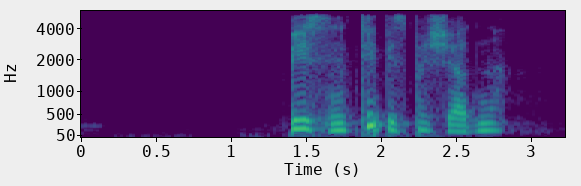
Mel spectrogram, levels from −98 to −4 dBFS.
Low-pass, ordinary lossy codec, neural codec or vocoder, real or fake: 5.4 kHz; none; codec, 16 kHz in and 24 kHz out, 0.4 kbps, LongCat-Audio-Codec, two codebook decoder; fake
